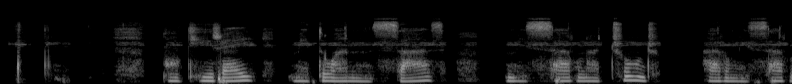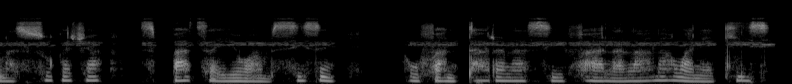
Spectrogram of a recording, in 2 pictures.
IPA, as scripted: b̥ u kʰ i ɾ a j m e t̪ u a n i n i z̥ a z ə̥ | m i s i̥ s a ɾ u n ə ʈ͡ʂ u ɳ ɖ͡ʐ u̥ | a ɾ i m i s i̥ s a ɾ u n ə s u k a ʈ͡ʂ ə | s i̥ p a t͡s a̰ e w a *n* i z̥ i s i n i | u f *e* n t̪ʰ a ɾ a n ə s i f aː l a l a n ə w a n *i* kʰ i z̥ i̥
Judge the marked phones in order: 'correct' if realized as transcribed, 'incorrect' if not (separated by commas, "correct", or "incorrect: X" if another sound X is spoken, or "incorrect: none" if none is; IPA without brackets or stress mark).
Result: incorrect: m, incorrect: a, incorrect: a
